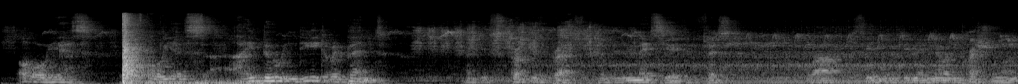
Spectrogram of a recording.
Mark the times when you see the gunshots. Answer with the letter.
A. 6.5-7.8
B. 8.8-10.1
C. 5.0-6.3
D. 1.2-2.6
D.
